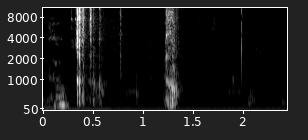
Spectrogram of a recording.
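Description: A crisp ghost pepper chip, kept in the fridge all day, is bitten with a sharp crunch, then crunched again about a second later, followed by a few faint chewing crackles. No talking.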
